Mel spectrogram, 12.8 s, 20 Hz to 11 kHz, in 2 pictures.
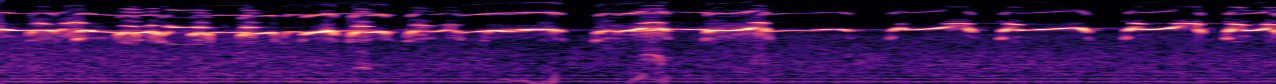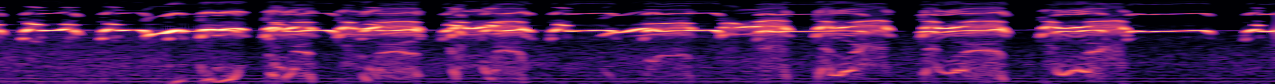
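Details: Hellgate osprey, 2014, calling for fish around 4:19 PM: insistent high whistles repeated nonstop for over twelve seconds, growing denser in the second half, with a few lower swooping sounds mixed in and a background hum.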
